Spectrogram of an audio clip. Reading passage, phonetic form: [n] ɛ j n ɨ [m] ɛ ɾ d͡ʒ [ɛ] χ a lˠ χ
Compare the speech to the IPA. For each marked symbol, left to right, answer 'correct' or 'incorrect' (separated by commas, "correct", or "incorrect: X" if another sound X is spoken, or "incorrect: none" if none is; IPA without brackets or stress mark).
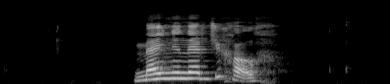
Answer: incorrect: m, incorrect: n, incorrect: i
